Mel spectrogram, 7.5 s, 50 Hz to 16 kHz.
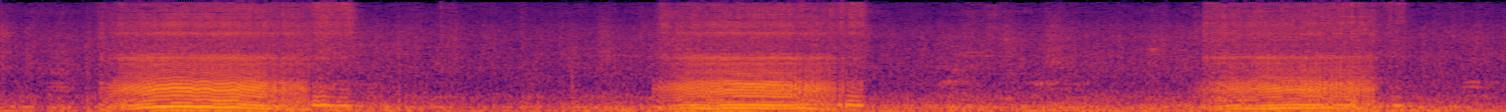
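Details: Cat snoring badly: three loud, rattling snores at about 22 a minute, each over a second long, with quieter breathing between.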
